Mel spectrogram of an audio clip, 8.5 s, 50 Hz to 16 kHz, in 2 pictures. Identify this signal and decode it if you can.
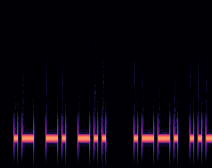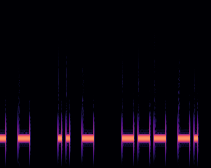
Morse code, heard as a keyed tone, about 15 wpm, 700 Hz. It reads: AND PUT IT ON
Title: Sentences from Top 1600 Words 15wpm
